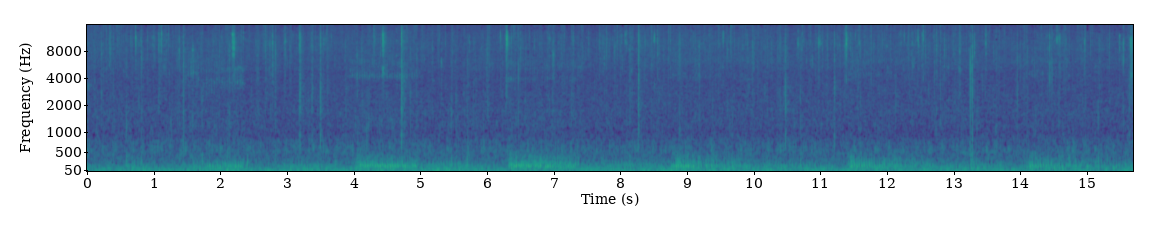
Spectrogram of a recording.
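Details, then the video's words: A sleeping cat purrs beside a rain-streaked window, one of two dozing together. Deep, even rumbles pulse in regular waves roughly every two seconds, with rain hiss and the occasional pop of a crackling fire around them. "Purring Cat"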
